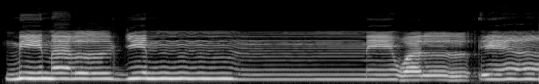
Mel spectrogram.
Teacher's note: Di sini ada nun tasydid. Nun tasydidnya berdiri sendiri, berarti gunnah musyaddadah, dengung dua ketukan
